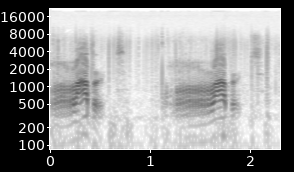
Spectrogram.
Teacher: Roll your tongue against the roof of your mouth. It's the Scottish rolled R sound.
